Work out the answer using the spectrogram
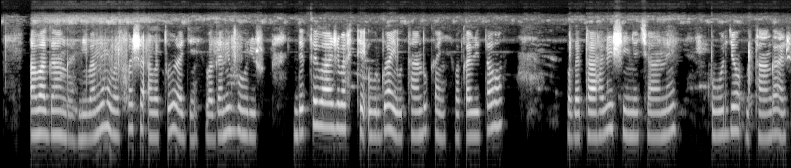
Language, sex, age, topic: Kinyarwanda, male, 18-24, education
